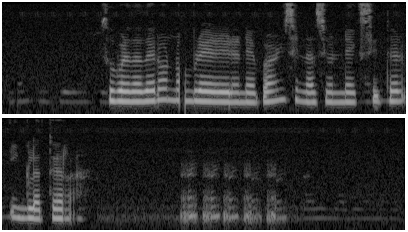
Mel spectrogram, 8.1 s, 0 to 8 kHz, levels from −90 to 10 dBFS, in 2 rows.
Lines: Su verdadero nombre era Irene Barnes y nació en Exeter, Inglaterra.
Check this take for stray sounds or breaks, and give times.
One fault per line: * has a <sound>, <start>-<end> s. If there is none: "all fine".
* has a dropout, 1.8-1.8 s
* has a laugh, 5.8-6.9 s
